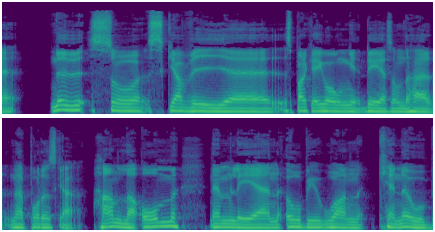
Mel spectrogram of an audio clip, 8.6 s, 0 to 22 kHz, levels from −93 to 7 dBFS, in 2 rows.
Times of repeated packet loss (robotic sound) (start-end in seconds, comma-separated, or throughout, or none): none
